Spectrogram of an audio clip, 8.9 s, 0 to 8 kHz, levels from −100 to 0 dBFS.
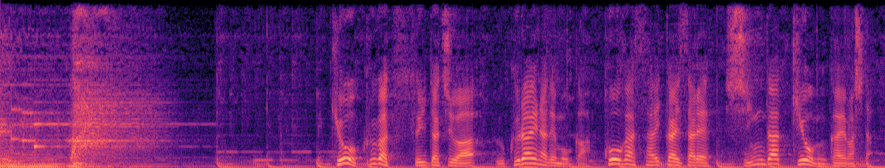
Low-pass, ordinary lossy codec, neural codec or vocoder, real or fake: none; none; codec, 16 kHz, 8 kbps, FunCodec, trained on Chinese and English, 25 frames a second; fake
